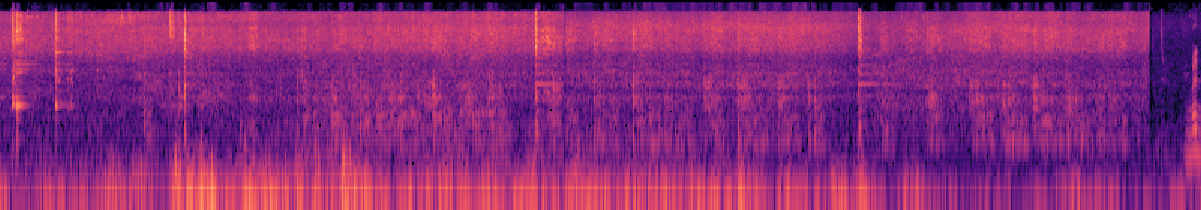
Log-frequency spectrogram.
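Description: Asafoetida, onion, green chillies, crushed garlic and tomato fry in a pan for a Kathiyawadi stuffed eggplant curry, with loud scraping stirs and a continuous close sizzle.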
